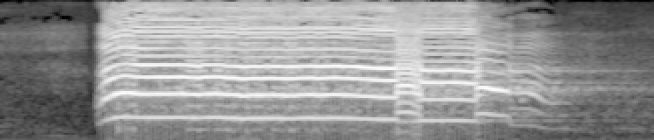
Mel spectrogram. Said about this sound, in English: Okay, what are you yelling about?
